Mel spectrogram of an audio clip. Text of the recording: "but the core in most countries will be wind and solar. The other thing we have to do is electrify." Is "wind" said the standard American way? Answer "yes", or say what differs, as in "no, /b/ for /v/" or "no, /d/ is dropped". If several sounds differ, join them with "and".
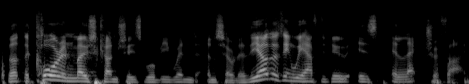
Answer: yes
